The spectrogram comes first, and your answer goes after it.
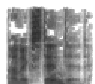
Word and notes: unextended: British English

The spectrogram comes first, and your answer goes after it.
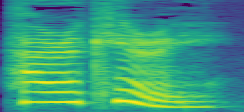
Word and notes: hara kiri: British English

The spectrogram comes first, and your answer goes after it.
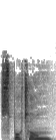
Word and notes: spot on: British English

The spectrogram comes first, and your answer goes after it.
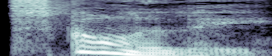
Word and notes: scholarly: British English

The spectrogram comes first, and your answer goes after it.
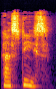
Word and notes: pastis: American English

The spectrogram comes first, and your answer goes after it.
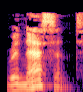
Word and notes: renascent: British English

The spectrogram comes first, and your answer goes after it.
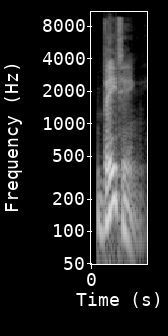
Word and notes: bating: British English

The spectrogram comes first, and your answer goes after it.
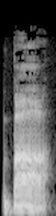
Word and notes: baa: American English

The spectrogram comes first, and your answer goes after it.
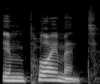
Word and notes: employment: American English

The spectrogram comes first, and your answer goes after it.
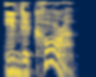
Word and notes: indecorum: British English

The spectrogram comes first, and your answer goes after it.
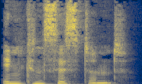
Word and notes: inconsistent: British English

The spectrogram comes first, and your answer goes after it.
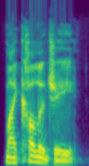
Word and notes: mycology: British English

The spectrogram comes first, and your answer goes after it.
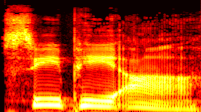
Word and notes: cpr: British English

